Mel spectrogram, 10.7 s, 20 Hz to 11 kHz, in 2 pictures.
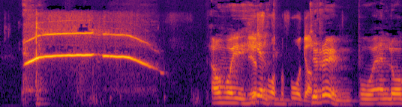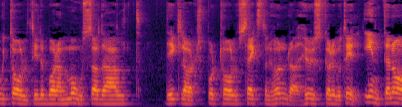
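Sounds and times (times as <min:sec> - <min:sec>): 
person whistling one long steady breathy note: 0:00.3 - 0:02.3
speech: 0:02.8 - 0:10.7.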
